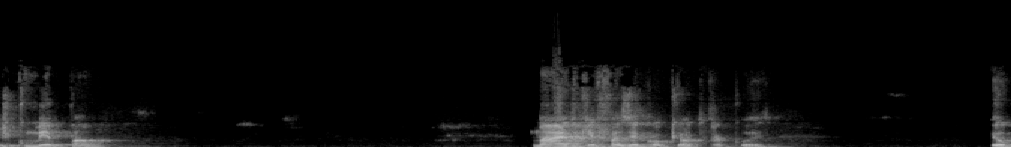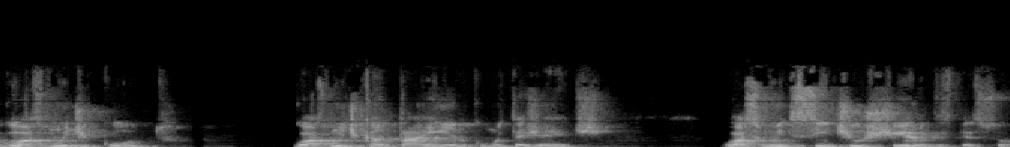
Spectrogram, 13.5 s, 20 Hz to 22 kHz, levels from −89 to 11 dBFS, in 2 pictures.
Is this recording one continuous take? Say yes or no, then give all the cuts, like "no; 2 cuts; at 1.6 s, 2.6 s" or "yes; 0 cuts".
yes; 0 cuts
